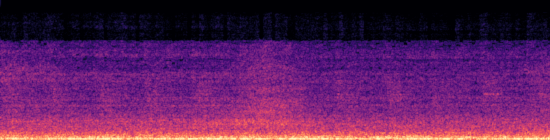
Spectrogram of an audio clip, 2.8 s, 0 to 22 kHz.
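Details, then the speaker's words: Milltronics VKM4 3-axis CNC mill running its warm-up program, spindle at 2,000 rpm, cutting a large rectangular frame: steady, quiet, even hum with no knocks, grinding or squeal; drives sound healthy. "still running the program the warm-up program so it's cutting a large frame of a it's rectangle right now"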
